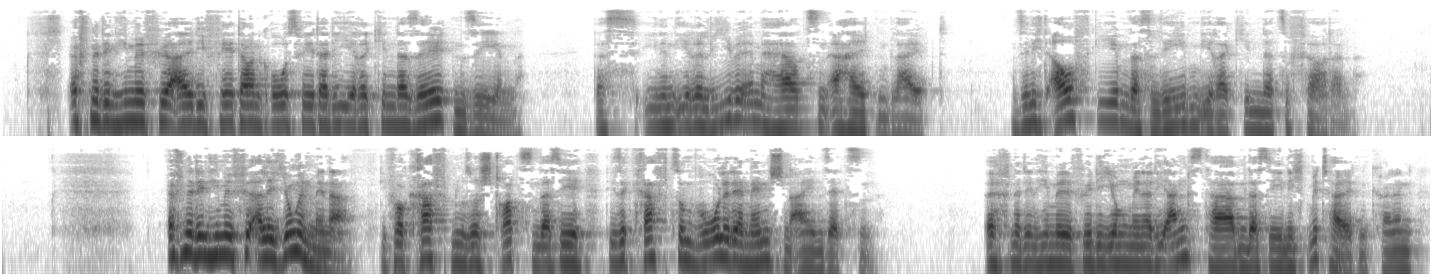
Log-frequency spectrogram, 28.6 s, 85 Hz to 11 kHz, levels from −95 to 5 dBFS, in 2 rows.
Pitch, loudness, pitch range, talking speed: 120 Hz, -25 LUFS, 105-140 Hz, 145 wpm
